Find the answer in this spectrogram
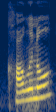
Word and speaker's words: colonel: sound and like I just learned that Colonel is spelled Colonel yeah yeah there's no art there's no r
